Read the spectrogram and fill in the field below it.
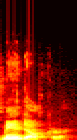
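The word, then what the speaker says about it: Mandelker: Mandel car manda lekker its Mandel ker we pronouncing it wrong anyway so you know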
